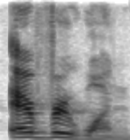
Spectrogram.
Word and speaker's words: everyone: 자, 자, everyone 발음할 때 everyone 안 하고 every 하면서 중간에 e가 없어진 것처럼 발음하셔도 좋아요.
